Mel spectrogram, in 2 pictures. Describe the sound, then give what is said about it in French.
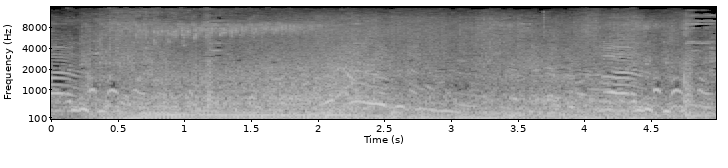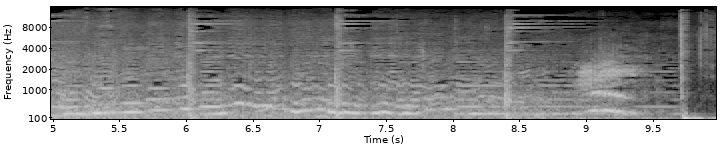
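Everyday bustle fills an ordinary market: a continuous babble of overlapping voices, with a few vehicle sounds and scattered sharp clicks and knocks mixed in. “continue cette balade dans ce marché. Un marché moyen, c'est pas extraordinaire ce qui se passe là. C'est une scène quotidienne”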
